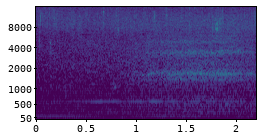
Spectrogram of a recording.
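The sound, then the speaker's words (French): Steady rain falling outside while the listener stays cozy indoors, a continuous, even, faint hiss with no clear separate drops. “Oui, la pluie tombe, mais peu importe.”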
